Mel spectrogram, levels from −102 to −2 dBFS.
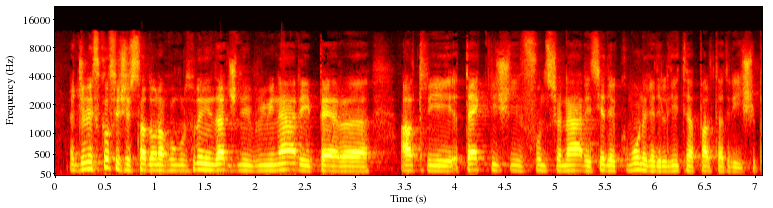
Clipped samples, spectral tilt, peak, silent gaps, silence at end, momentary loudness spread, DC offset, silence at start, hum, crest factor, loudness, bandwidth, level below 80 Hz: under 0.1%; -4.5 dB/octave; -6 dBFS; none; 0.05 s; 7 LU; under 0.1%; 0.15 s; none; 18 dB; -24 LUFS; 12.5 kHz; -60 dBFS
